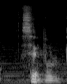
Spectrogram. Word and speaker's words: sepultura: Yo le habría dado Santa Sepulcura. ¿Cómo se dice esa palabra? Sepultura. – Cállate, tonto, cállate, tonto, que no Sepultura.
